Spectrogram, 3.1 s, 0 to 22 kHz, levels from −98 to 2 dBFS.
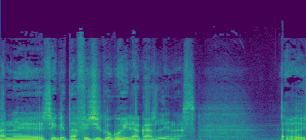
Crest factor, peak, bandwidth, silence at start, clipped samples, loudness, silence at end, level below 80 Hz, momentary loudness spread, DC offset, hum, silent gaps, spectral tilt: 18 dB; -2 dBFS; 17 kHz; 0 s; under 0.1%; -19 LUFS; 0 s; -40 dBFS; 18 LU; under 0.1%; none; none; -5 dB/octave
